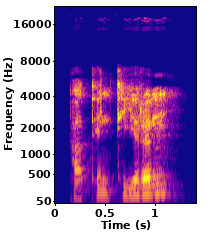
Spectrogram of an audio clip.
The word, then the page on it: patentieren: /patɛnˈtiːʁen/; [pʰatʰɛnˈtʰiːɐ̯n]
